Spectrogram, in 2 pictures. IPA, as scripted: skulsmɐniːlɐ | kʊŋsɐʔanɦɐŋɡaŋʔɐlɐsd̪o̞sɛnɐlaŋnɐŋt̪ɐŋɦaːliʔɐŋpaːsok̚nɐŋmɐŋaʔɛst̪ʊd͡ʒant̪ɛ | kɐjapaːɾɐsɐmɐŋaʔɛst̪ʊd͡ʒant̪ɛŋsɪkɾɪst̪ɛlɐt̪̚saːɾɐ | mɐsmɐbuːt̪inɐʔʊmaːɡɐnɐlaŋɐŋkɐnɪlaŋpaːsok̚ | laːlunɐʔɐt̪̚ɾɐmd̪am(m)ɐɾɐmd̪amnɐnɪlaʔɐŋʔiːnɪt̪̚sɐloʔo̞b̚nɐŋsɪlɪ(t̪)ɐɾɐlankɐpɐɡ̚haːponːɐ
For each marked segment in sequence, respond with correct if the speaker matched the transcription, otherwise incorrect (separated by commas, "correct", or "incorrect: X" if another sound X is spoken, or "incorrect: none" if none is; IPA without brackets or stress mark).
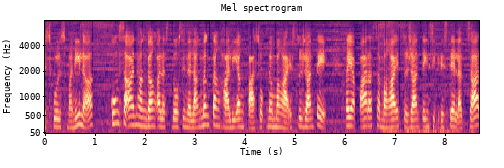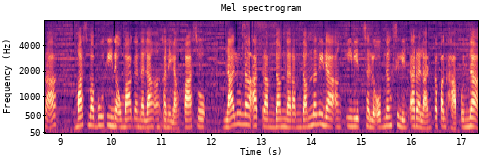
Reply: incorrect: n, incorrect: d̪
